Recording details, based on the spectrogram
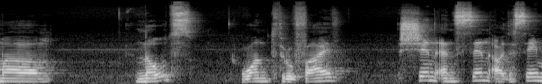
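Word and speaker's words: שׁ: dots and therefore both shin and sin are the same letter and whoever is the torah needs to know how to pronounce it correctly shin is pronounced shay as in shape and sin is pronounced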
